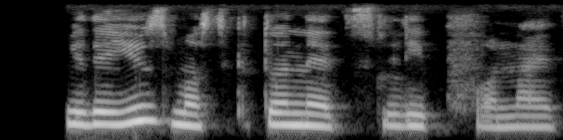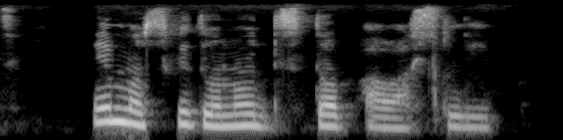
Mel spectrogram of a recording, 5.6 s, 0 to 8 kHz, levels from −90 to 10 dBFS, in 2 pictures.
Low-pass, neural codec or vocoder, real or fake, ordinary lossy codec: 7.2 kHz; none; real; none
